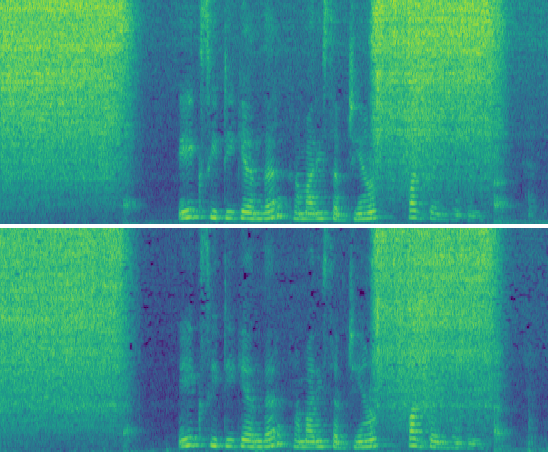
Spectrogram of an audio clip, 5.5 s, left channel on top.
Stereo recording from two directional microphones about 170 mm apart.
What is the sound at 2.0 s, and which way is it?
Speech, 15° left (ahead or behind).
